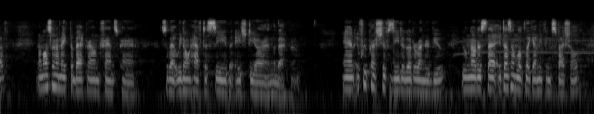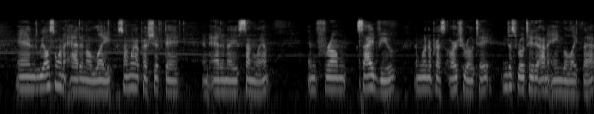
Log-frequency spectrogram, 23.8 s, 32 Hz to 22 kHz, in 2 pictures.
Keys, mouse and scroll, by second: 3.0-5.3 middle drag, 5.7 click, 8.0 shift+z, 13.1 z, 13.9 shift+a, 19.1 KP_3, 21.0 r, 23.5 click.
